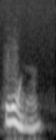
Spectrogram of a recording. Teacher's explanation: esa vocal a recibe la influencia de la consonante nasal que está próxima a ella y que la oro nasaliza.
